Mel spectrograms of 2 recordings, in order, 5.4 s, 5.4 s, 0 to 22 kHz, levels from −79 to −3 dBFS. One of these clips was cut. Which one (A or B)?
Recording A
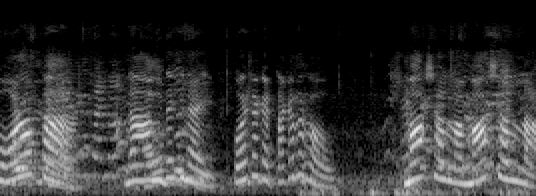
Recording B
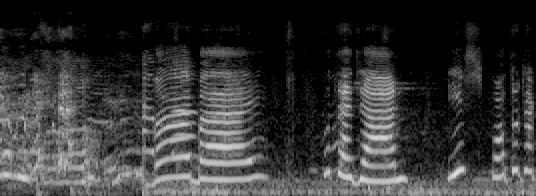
B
